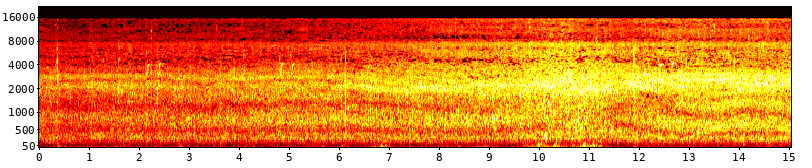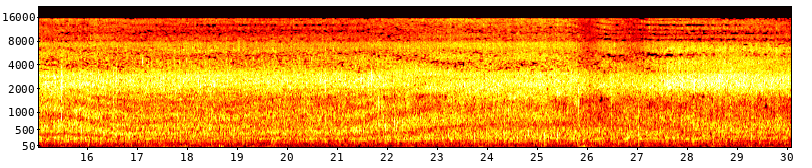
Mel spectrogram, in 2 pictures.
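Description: A small mountain stream splashing and trickling over a rocky cascade. It grows louder over the first ten seconds or so, then holds steady.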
